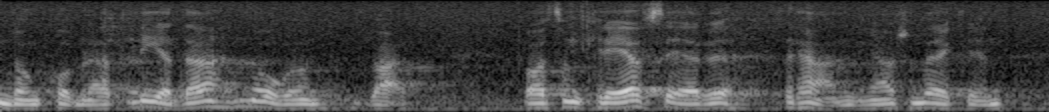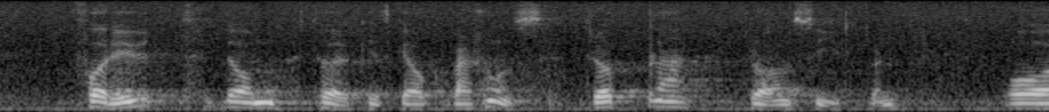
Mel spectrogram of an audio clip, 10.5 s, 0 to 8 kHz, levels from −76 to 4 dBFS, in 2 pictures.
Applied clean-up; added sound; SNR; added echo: none; none; none; none.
